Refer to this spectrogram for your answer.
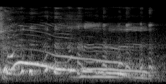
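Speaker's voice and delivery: loud, high, hammed-up sneeze; an explosive storybook sneeze; big sneeze.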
